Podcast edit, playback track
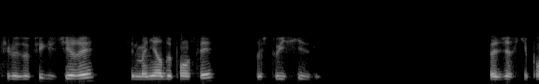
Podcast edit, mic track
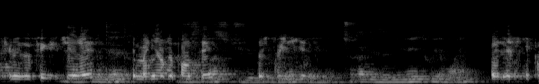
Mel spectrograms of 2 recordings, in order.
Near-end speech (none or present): present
